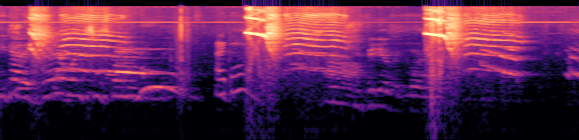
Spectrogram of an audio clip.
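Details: Pug named Bessy howling for her toy: a low murmuring start, then two loud strained bursts that sweep down into wavering whines, repeated about every two seconds.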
